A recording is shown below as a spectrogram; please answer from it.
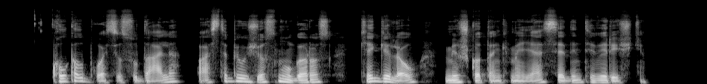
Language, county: Lithuanian, Vilnius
